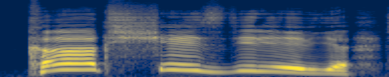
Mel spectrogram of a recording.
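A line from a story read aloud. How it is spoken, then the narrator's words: Laughing, cheering up friend. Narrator (Russian): смеясь, сказал Степан Аркадьич, все желая вывести приятеля из его дурного расположения духа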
